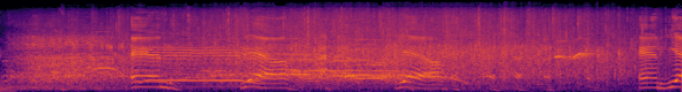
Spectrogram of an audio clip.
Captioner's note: laughter; cheers and applause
